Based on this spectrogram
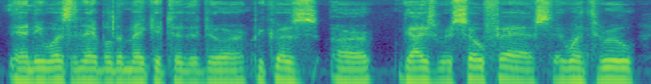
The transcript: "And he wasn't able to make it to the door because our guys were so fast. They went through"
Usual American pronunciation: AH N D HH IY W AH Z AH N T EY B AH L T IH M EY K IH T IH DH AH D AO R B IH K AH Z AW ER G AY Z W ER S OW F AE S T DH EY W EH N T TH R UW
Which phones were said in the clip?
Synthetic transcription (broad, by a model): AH N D IY W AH Z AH N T EY B L T IH M EY K IH T IH DH AH D AO R B IH K AH Z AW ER G AY Z W ER S OW F AE S T DH EY W EH N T TH R UW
